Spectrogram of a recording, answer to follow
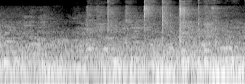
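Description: Sports-hall background: a low murmur of voices and hall rumble, with a quick run of about five short, sharp clicks about halfway through.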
